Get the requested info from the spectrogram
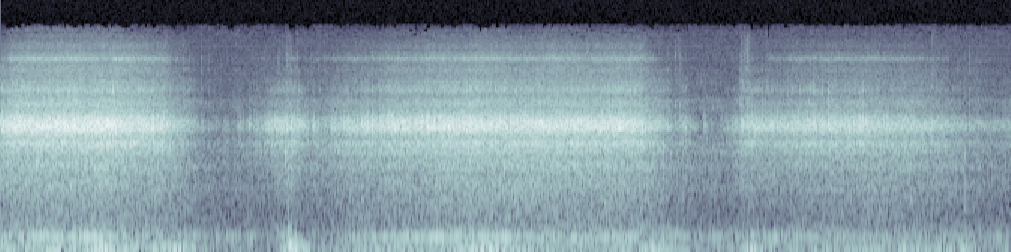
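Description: Riding noise from a mountain bike descending a dirt jump trail: wind on the camera's microphone and tyres on hard-packed dirt, with a high whir that drops out briefly about two and seven seconds in. A single sharp thump about three seconds in.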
